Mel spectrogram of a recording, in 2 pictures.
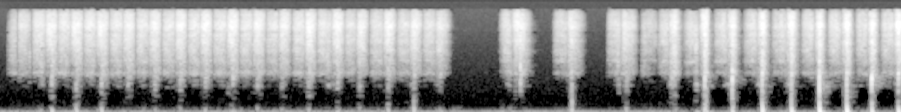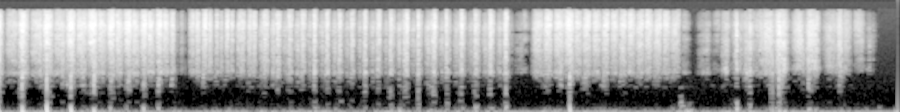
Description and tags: a semi rithmic saltshaker.
salt-shaker, shake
